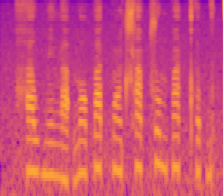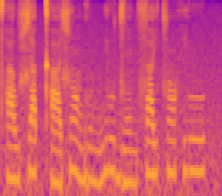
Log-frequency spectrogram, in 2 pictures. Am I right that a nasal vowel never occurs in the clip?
no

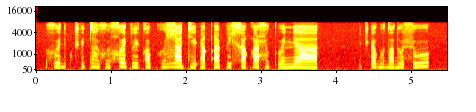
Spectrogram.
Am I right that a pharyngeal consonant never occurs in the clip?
no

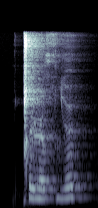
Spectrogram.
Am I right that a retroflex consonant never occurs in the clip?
no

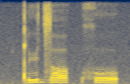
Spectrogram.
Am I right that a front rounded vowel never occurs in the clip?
no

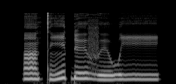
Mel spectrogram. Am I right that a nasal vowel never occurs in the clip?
no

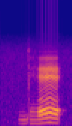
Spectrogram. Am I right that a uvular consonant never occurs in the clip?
yes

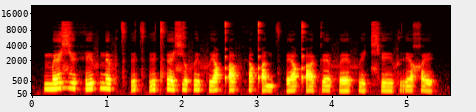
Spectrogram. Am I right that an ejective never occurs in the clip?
no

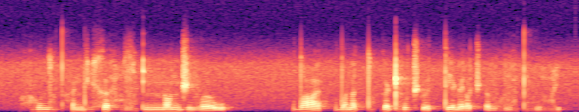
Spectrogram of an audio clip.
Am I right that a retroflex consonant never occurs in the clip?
no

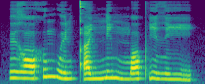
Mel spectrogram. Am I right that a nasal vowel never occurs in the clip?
yes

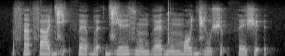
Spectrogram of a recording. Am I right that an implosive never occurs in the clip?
yes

